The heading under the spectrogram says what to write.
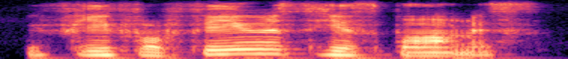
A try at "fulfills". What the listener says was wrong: Watch that I on fills instead of fulfills. Keep it as a short I. If he, if he fulfills his promise.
